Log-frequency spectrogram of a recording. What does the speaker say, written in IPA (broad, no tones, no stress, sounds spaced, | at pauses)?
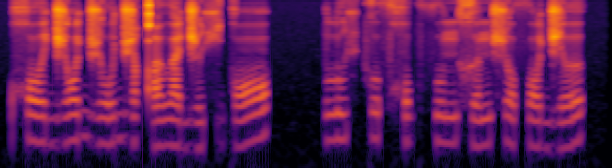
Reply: χ o ə̯ d͡ʒ ɔ d͡ʒ o d͡ʒ ʊ qʼ ə ð a d͡ʒ ɔ ç ɪ k ɔ | l u ç k ʊ θ χ u k θ u n x ə n ʃ ɔ θ ɔ d͡ʒ ə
